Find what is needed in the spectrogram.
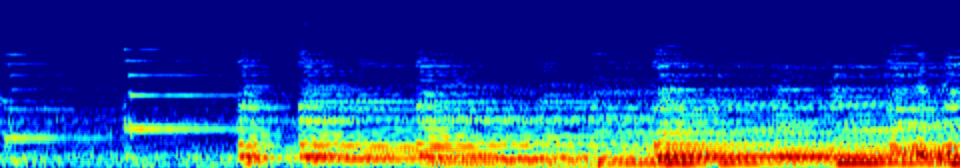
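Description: Opening music from a marching band's front ensemble: a few single keyboard notes, then sustained chords entering about a second and a half in and growing louder around four seconds.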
